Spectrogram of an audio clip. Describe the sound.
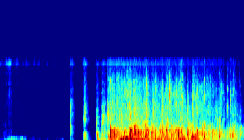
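After a brief voice and a few scattered claps, an audience bursts into steady, loud applause for a group of four, continuing dense and even to the end.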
